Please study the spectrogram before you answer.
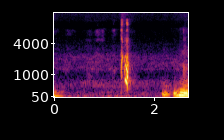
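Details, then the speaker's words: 15-day-old baby boy with hiccups: a quiet room, then one sharp, abrupt catch of breath with a brief voiced click, then soft vocal sounds; a hiccup. "Has the hiccups. This guy has the hiccups."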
